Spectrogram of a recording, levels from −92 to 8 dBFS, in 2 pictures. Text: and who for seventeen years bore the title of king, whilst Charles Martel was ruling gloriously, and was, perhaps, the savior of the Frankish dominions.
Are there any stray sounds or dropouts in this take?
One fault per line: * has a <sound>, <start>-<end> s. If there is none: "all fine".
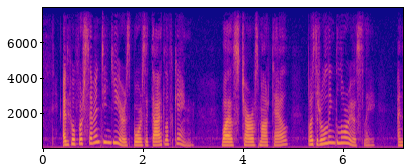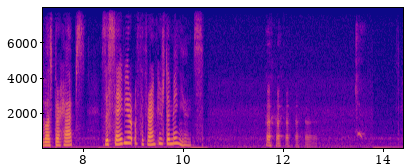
* has a laugh, 11.6-12.7 s
* has a laugh, 13.4-13.7 s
